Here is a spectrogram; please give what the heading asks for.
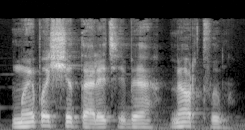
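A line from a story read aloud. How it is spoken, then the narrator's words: Gloomy. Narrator (Russian): мрачно сообщил Брайан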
